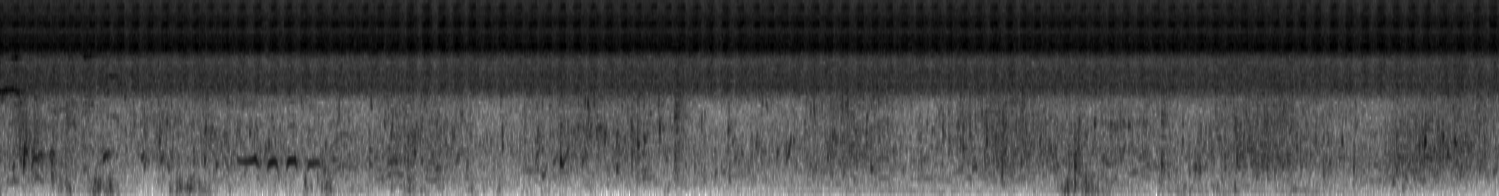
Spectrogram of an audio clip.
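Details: Many cicadas buzz nonstop on Badija island in Croatia, a bright high rasping drone with rapid pulses, while sea water splashes below and a faint voice is heard briefly.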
